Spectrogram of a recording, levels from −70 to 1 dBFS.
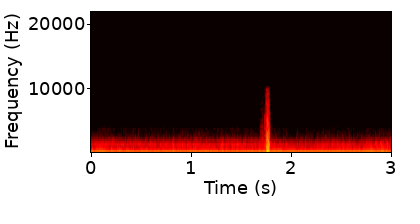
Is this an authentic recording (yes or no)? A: yes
